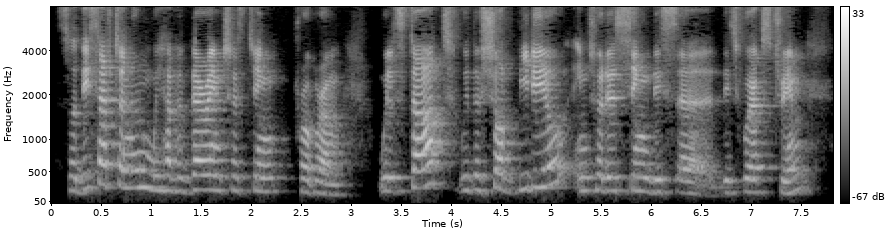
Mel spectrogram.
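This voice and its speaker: A woman talks at a moderate pace with hardly any pauses. Her pitch variation is ordinary, and there is audible room echo. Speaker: event moderator. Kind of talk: formal opening remarks. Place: office. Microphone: video call.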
